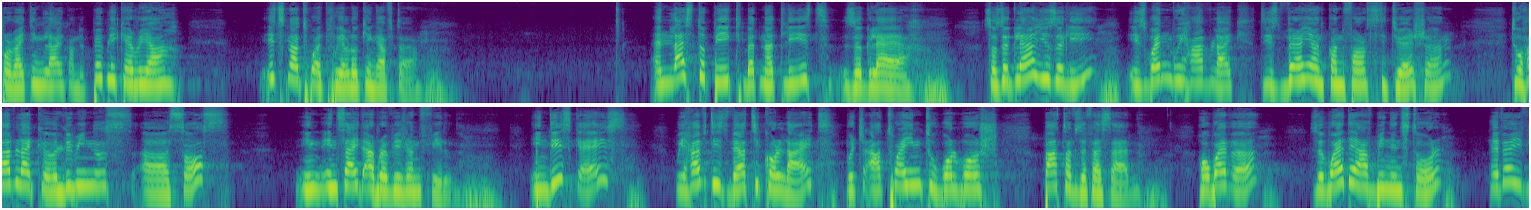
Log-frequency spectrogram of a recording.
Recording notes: The presentation was recorded at the Guangzhou International Lighting Exhibition in China in June 2023, a renowned event that brings together professionals from the lighting industry to showcase the latest innovations and share knowledge.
